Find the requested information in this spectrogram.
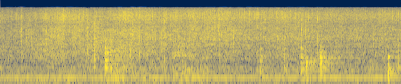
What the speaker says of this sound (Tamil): இப்போ காளானை சேர்த்துக்குவோம்.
